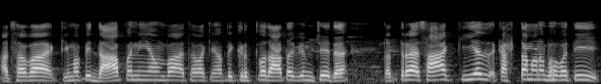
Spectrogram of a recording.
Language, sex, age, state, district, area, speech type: Sanskrit, male, 18-30, Karnataka, Chitradurga, rural, spontaneous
